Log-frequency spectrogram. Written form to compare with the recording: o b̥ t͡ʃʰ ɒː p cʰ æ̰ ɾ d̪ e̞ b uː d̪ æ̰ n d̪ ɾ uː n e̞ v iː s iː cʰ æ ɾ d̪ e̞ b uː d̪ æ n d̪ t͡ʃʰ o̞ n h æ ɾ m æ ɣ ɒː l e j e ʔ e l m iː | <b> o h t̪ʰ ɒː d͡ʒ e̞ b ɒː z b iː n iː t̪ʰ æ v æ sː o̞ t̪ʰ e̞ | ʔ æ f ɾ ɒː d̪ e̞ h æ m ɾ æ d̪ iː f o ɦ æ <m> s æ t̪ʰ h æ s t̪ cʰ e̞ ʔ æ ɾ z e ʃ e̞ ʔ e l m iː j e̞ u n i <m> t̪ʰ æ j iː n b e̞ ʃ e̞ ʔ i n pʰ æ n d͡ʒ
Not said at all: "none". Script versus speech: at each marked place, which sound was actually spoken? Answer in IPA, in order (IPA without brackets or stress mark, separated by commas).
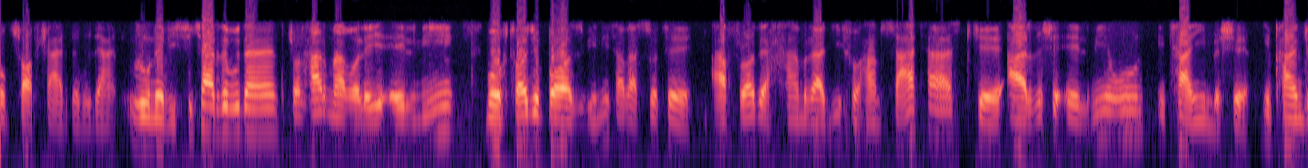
m, m, n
